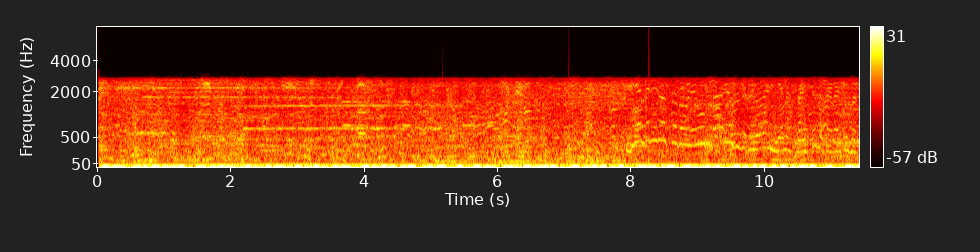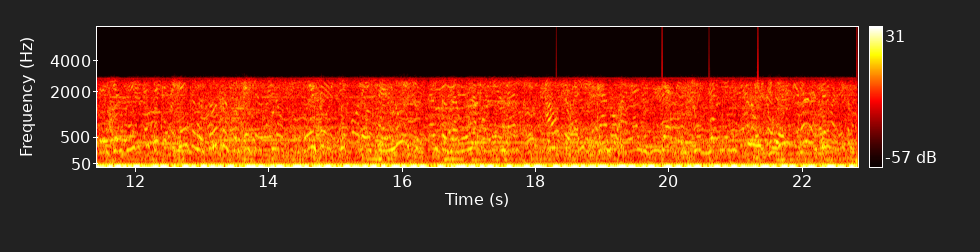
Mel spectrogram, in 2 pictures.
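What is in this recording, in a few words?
900 possible Mexico W Radio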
